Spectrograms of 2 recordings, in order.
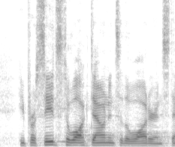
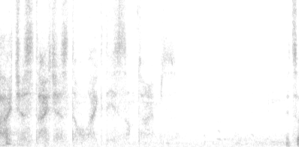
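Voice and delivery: whisper; 19 dB quieter than usual. Real, not acted. Fumbling with slides aside.

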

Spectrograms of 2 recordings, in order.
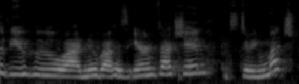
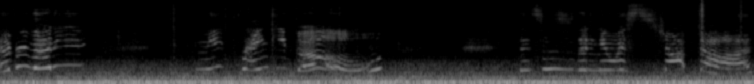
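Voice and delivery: much higher, slow, drawn-out announcement; excited reveal; 11 semitones higher, slower than usual. Real, not acted. Owner unveiling the new puppy to viewers, high slow excited. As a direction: present the puppy with a big build-up.

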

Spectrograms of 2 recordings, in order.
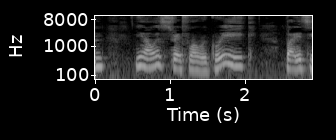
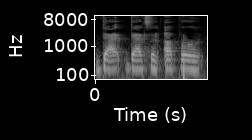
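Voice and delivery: usual speaking voice

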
